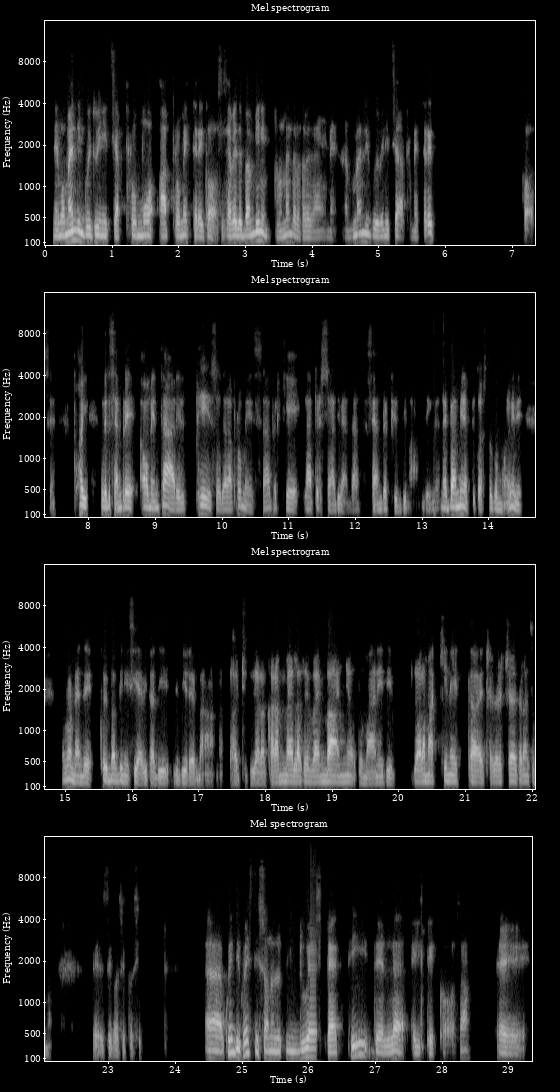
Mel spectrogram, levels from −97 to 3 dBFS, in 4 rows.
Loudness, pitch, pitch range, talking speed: -31 LUFS, 100 Hz, 90-110 Hz, 185 wpm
